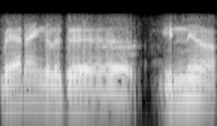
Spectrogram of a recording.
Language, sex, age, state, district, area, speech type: Tamil, male, 18-30, Tamil Nadu, Sivaganga, rural, conversation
